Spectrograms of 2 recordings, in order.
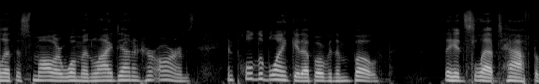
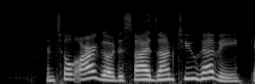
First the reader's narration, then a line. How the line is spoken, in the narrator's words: Gabrielle laughed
